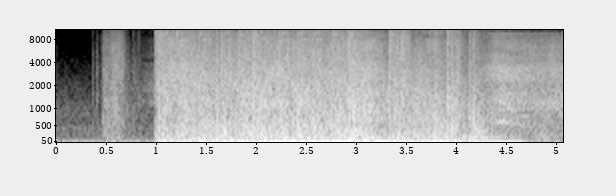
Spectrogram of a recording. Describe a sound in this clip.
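Gunshots blast in a loud, rapid burst.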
